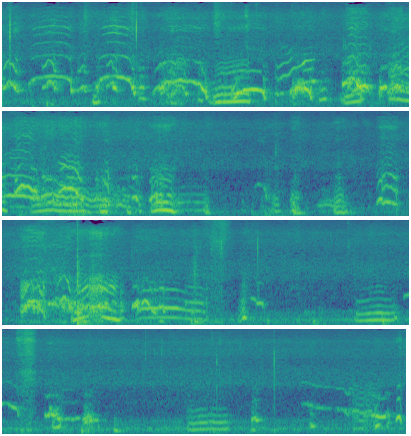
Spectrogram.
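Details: Several puppies whining together in a dense, overlapping chorus of arched, wavering squeals that fades after about ten seconds into scattered single whimpers.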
